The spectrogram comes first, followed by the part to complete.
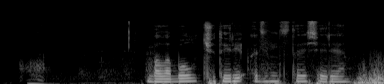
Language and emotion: Russian, neutral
